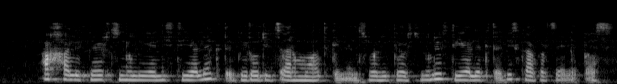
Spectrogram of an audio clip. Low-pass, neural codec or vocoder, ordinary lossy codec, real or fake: 7.2 kHz; codec, 16 kHz, 16 kbps, FunCodec, trained on Chinese and English, 50 frames a second; AAC, 48 kbps; fake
